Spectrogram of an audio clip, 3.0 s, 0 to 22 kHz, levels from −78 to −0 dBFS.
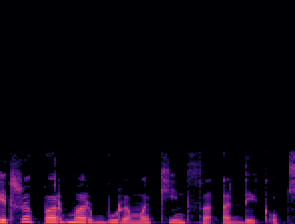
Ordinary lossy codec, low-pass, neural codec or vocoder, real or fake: none; 7.2 kHz; none; real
